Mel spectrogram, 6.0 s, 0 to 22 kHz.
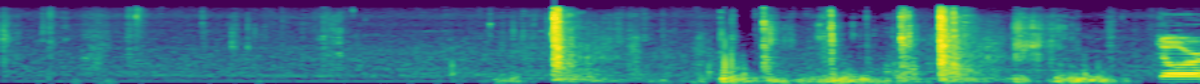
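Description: The door of a 1938 Buick Special convertible being swung shut, heard as a cluster of sharp knocks, clicks and low thuds through the second half, after a couple of quiet seconds.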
